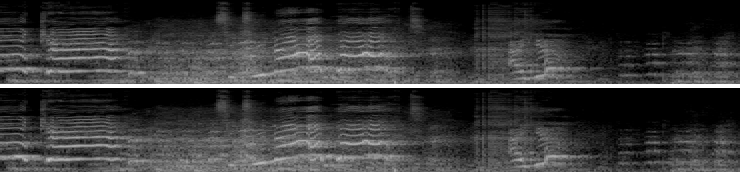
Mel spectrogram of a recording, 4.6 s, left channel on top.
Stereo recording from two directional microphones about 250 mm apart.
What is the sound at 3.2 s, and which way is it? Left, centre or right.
Speech, centre.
